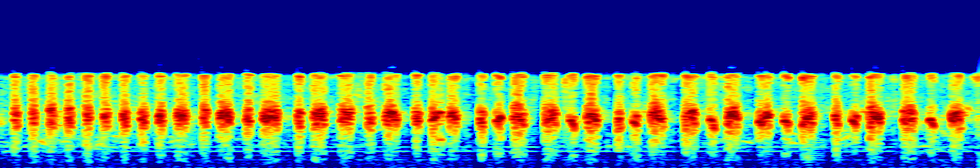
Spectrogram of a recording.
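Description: himalayan snowcock calling

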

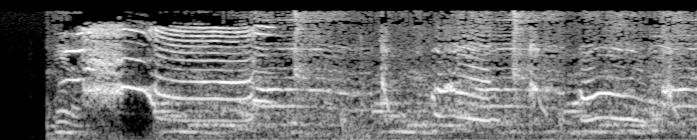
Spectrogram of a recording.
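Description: newborn baby crying

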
